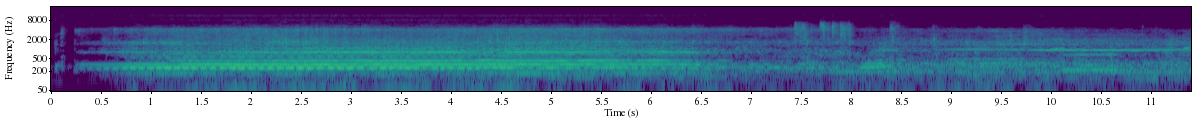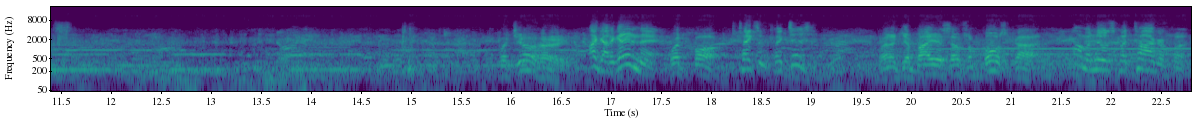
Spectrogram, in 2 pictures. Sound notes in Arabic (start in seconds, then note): 0.2 صوت بوق السفينة; 12.3 الناس يتحادثون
